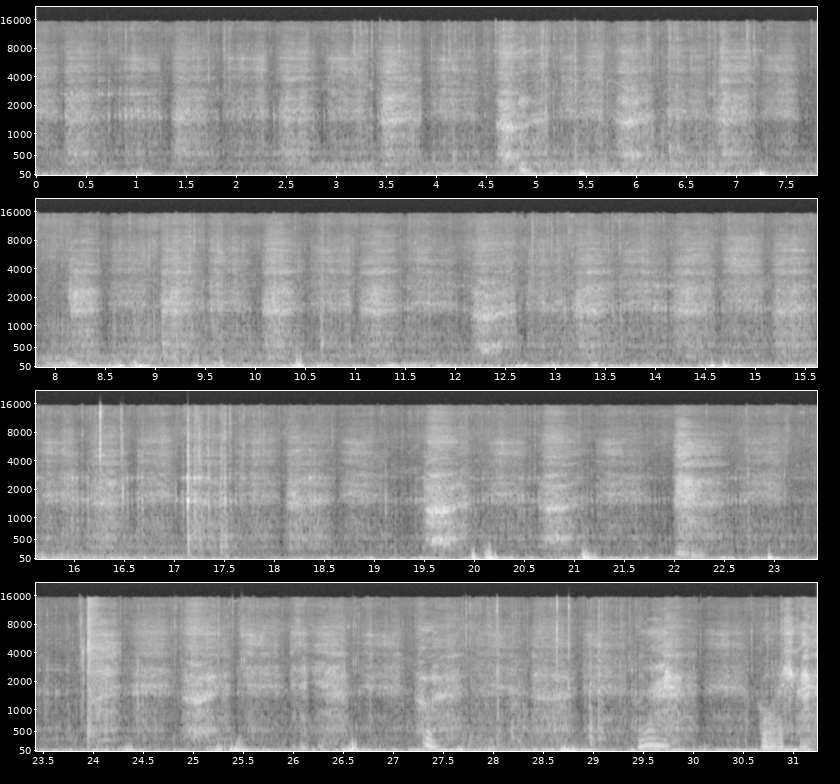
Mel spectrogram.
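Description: Mountain bike ridden fast over a bumpy dirt forest trail: frequent knocks and rattles from the bike, with tyre noise and wind rumble on the camera's microphone.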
